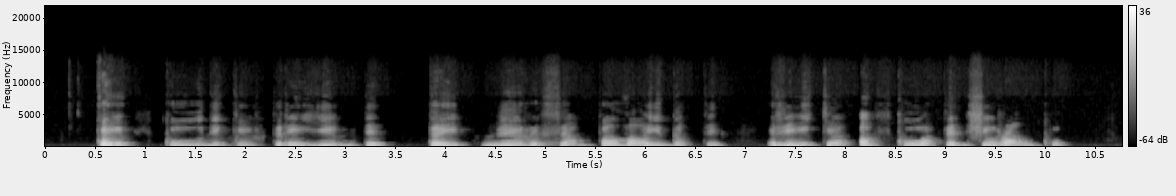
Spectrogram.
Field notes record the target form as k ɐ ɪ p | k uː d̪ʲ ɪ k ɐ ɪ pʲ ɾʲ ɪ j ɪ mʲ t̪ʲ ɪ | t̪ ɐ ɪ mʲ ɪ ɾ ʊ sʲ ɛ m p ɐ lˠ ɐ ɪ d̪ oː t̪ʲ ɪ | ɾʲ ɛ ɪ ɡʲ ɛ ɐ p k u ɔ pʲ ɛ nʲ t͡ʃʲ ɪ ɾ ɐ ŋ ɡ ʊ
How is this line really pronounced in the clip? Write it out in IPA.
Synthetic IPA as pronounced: k ɐ ɪ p | k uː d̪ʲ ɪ k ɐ ɪ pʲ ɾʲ ɪ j ɪ mʲ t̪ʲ ɪ | t̪ ɐ ɪ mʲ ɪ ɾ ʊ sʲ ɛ m p ɐ lˠ ɐ ɪ d̪ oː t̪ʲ ɪ | ɾʲ ɛ ɪ kʲ ɛ ɐ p k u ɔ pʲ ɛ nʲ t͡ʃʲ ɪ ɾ ɐ ŋ k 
